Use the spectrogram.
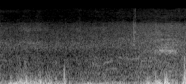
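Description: Strong wind at a beach bar on the shore at Anda, Bohol at night, a loud, continuous blustery roar that buffets the microphone throughout the short moment, with no speech.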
